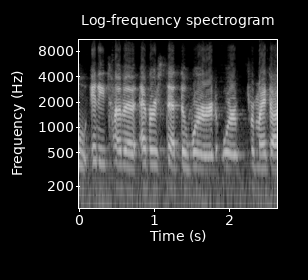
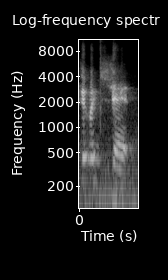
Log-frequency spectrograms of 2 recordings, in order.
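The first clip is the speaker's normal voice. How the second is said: ordinary talk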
